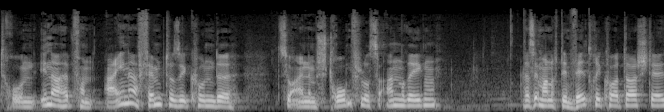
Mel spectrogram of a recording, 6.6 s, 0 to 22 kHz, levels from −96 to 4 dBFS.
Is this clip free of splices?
yes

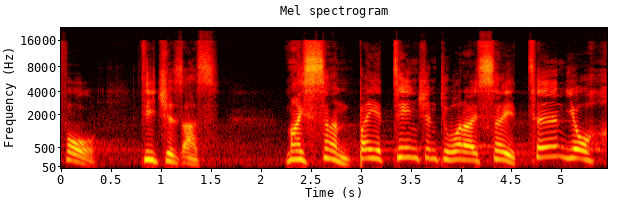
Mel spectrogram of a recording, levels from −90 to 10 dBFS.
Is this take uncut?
yes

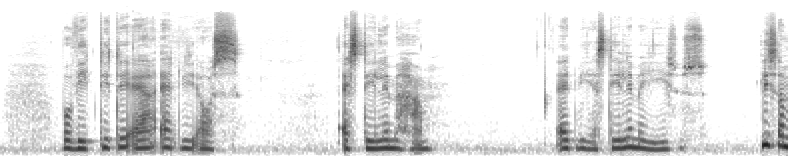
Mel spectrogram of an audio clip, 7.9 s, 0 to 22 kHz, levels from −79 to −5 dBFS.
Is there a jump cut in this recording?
no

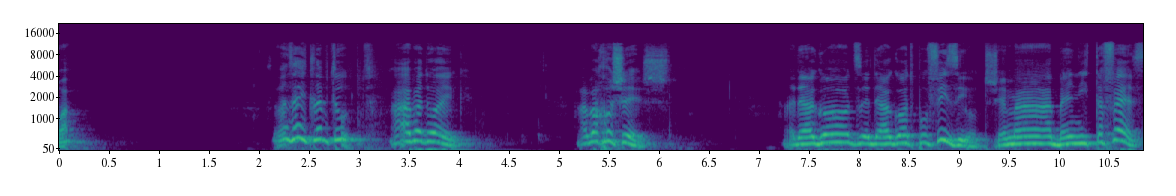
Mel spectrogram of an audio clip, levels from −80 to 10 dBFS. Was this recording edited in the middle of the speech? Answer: no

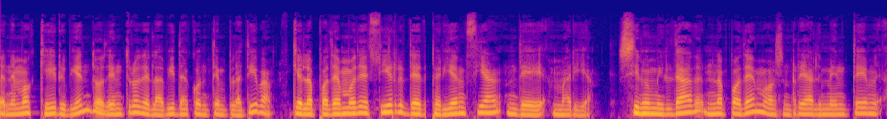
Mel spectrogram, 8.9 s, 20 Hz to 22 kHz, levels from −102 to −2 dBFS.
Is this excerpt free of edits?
no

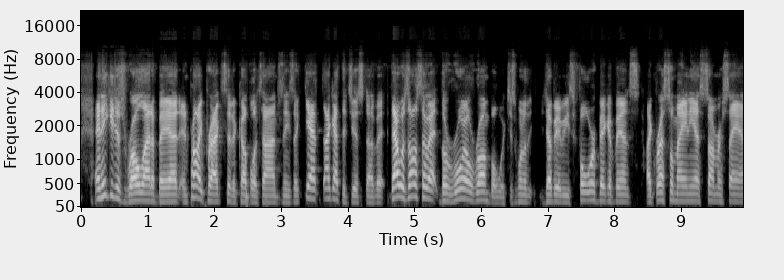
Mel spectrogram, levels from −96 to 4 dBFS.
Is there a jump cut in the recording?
yes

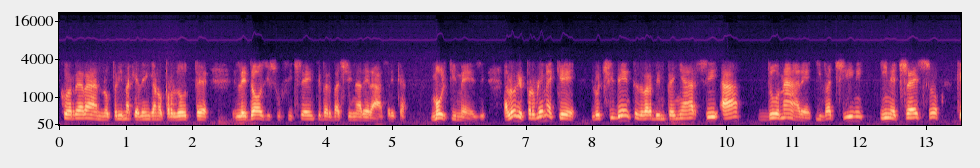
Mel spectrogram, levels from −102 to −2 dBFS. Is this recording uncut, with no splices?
yes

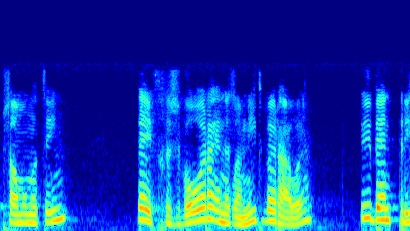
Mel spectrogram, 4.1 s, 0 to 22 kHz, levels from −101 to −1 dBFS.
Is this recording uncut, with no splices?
no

